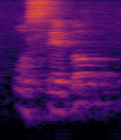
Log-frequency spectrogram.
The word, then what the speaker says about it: oseba: And now we also have a person (OSEBA) who is essentially an OS. Slovenians say OS-E-BA.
